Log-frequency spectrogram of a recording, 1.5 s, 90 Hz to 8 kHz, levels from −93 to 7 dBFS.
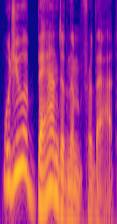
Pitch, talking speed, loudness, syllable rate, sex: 145 Hz, 245 wpm, -18 LUFS, 5.6 syllables/s, male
